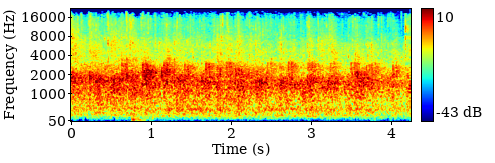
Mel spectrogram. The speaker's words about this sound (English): You get more applause than I get.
